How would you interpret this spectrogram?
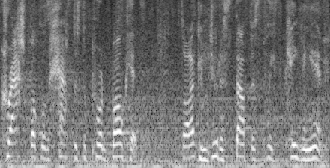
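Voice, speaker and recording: A woman's voice: mid-range voice, steady tone, brisk, music in the background, close to an everyday voice. A woman playing a busy, informal ship repair worker in a video game. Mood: busy, curt. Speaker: actor voicing a game character. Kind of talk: cinematic video game acting.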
